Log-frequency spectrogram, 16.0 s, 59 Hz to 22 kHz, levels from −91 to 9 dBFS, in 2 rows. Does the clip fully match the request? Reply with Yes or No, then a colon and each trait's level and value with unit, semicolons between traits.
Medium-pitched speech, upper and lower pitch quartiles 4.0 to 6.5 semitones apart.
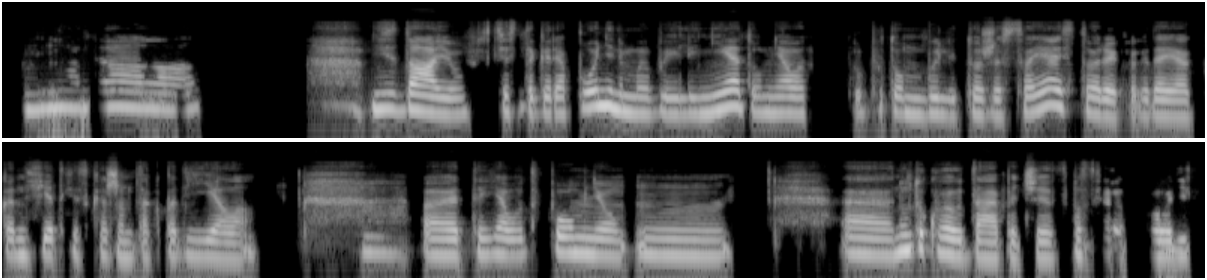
No: medium, 175 Hz; average, 2.9 semitones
